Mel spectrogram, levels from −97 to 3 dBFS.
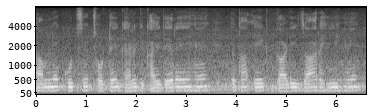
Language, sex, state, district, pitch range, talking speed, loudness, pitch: Hindi, male, Rajasthan, Bikaner, 115-125 Hz, 125 wpm, -13 LUFS, 125 Hz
